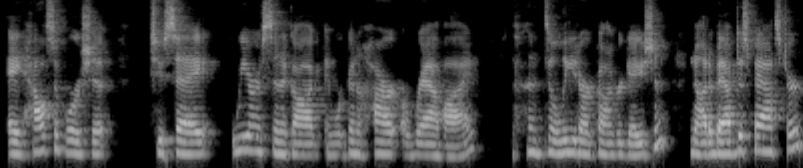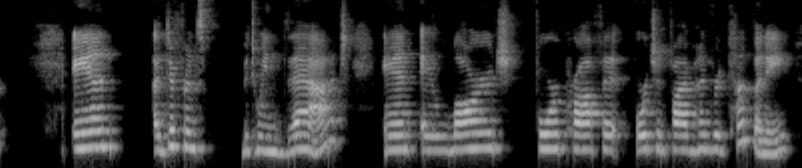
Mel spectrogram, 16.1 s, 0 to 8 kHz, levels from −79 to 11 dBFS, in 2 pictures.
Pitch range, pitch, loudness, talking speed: 170-230 Hz, 205 Hz, -20 LUFS, 140 wpm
